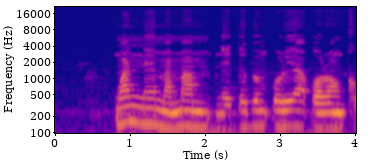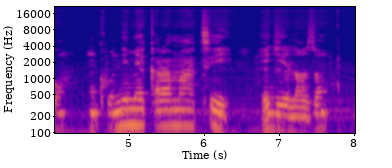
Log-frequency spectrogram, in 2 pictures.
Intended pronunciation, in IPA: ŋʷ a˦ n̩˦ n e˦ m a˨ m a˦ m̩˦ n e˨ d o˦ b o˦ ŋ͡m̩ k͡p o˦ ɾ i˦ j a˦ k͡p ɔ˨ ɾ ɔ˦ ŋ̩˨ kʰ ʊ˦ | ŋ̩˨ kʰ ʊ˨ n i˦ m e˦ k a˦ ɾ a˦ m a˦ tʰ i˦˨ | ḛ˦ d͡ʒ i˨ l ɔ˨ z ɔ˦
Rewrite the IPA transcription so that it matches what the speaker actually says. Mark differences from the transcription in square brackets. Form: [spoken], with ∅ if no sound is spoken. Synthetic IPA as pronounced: ŋʷ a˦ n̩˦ n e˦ m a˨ m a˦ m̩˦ n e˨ d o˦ b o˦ ŋ͡m̩ k͡p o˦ ɾ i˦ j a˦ k͡p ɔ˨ ɾ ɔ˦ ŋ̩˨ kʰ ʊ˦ | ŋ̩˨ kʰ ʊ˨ n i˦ m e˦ k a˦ ɾ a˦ m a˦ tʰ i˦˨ | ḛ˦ d͡ʒ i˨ l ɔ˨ z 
